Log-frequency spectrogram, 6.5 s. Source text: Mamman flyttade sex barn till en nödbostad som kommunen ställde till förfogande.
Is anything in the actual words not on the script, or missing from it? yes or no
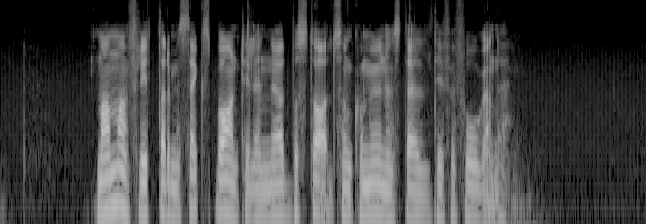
yes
